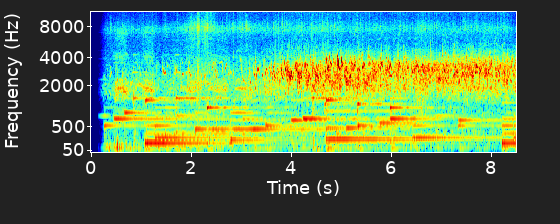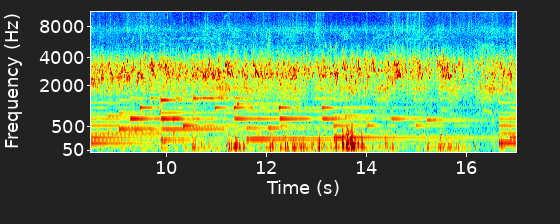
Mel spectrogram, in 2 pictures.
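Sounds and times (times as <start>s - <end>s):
slow background music: 0.2s - 17.0s
small birds chirping: 0.2s - 17.0s.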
